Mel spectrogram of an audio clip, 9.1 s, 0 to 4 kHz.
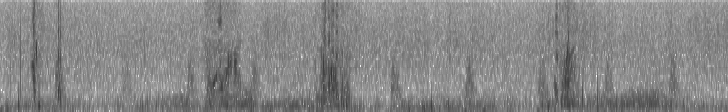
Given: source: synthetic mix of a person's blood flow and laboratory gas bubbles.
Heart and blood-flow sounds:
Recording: Doppler ultrasound of blood flow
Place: subclavian vein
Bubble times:
0.39-0.55 s: bubbles
0.70-0.79 s: bubbles
2.54-3.02 s: bubbles
3.92-4.41 s: bubbles
6.92-7.33 s: bubbles
From the record:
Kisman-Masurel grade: 223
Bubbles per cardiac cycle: several, 3 to 8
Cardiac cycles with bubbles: 10 to 50%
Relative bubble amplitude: loud (0.450 to 0.775)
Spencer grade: 2 (many but less than half of the cardiac periods contain bubble signals, singularly or in groups)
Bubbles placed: anywhere in the cardiac cycle

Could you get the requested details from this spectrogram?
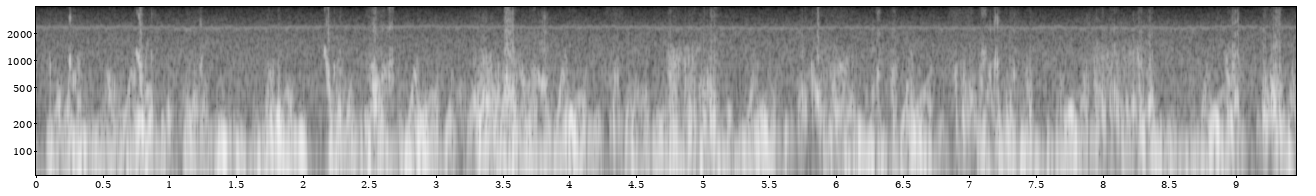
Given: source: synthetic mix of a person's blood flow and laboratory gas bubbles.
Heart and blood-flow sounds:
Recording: Doppler ultrasound of blood flow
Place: precordium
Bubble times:
0.08-0.20 s: bubbles
0.22-0.37 s: bubbles
0.49-0.90 s: bubbles
0.97-1.26 s: bubbles
1.71-2.02 s: bubbles
2.12-2.33 s: bubbles
2.47-2.72 s: bubbles
3.08-3.90 s: bubbles
4.27-4.50 s: bubbles
4.69-5.25 s: bubbles
5.70-6.48 s: bubbles
6.85-7.51 s: bubbles
7.83-8.42 s: bubbles
8.89-9.46 s: bubbles
From the record:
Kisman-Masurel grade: 343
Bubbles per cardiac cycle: rolling drumbeat, 9 or more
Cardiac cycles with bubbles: 100%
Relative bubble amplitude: loud (0.450 to 0.775)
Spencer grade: 3 (all of the cardiac periods contain showers or single bubble signals, but not dominating or overriding the cardiac motion signals)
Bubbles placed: only in the low amplitude regions of the cardiac cycle

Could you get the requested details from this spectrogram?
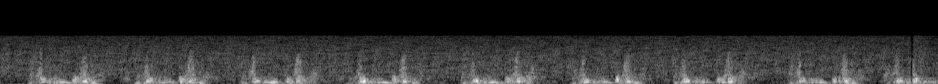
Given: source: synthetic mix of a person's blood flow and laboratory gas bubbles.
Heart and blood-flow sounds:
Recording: Doppler ultrasound of blood flow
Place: precordium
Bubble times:
no bubbles
From the record:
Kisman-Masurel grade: 000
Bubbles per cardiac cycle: 0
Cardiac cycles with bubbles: 0%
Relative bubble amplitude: no bubbles discernible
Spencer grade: 0 (complete lack of bubble signals)

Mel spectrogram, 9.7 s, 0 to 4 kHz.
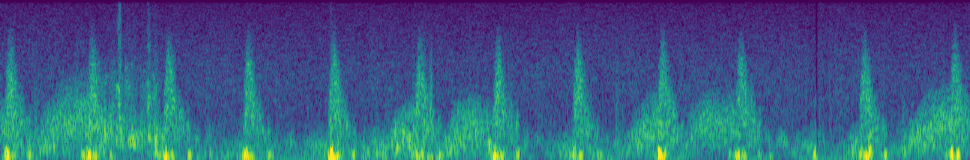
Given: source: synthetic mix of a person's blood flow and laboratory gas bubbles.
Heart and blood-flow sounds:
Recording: Doppler ultrasound of blood flow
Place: subclavian vein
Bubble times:
0.97-1.60 s: bubbles
From the record:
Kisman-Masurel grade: 211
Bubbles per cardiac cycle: several, 3 to 8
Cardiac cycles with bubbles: 1 to 10%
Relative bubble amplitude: barely perceptible (0.100 to 0.250)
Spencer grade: 1 (occasional bubble signal discernible with the cardiac motion signal, with majority of cardiac periods free of bubbles)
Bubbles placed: anywhere in the cardiac cycle

